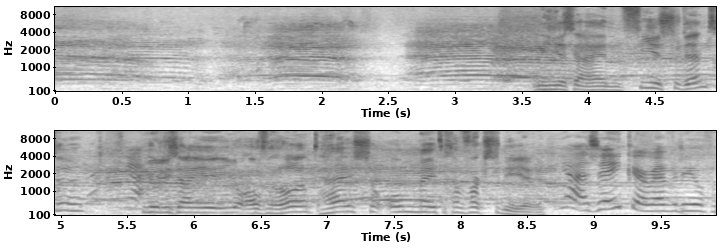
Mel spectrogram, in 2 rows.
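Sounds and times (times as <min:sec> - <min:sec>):
sheep bleating in a stable: 0:00.0 - 0:09.9
speech: 0:03.6 - 0:09.9.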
